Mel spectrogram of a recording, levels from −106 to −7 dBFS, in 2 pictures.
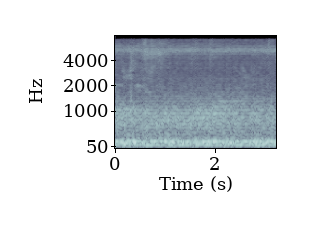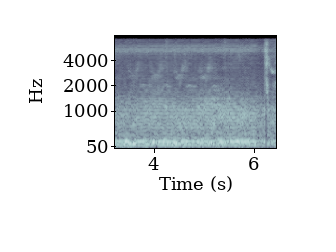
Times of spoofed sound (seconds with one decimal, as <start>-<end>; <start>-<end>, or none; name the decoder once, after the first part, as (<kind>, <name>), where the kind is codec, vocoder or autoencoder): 0.0-6.4 (vocoder, Vocos)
